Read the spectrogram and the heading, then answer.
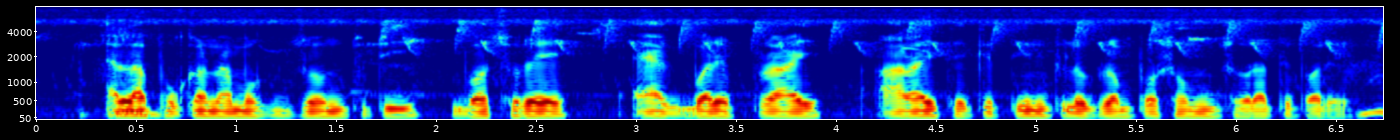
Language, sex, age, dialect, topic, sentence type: Bengali, male, 18-24, Northern/Varendri, agriculture, statement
